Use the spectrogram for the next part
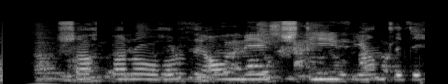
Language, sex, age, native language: Icelandic, male, 13, Icelandic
